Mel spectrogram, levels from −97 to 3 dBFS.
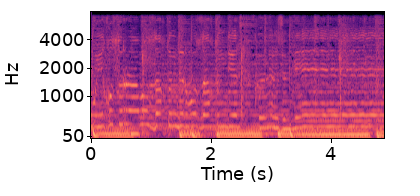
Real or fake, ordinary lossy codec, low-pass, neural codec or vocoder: real; none; 7.2 kHz; none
